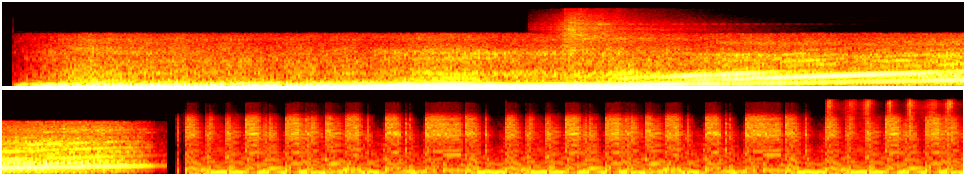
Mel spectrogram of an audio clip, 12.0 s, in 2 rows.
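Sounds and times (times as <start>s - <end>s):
car engine revving: 0.1s - 7.0s
brief hiss: 3.3s - 4.6s.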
